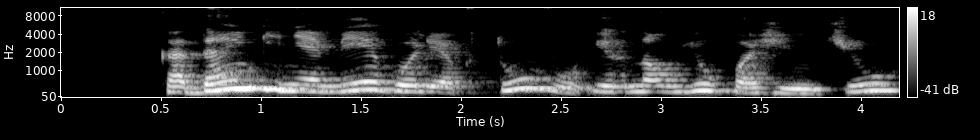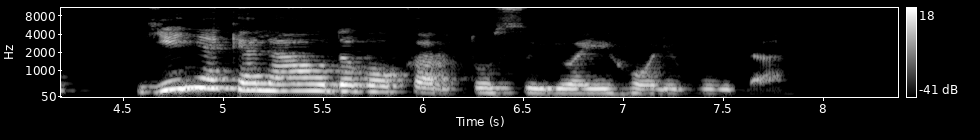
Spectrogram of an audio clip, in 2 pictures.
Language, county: Lithuanian, Kaunas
